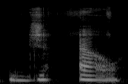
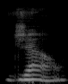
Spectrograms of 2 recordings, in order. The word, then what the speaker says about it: gel: G can say g or it can say j, like in wage. That's called a soft G. And in the word gel, gel, because gl is not a word.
